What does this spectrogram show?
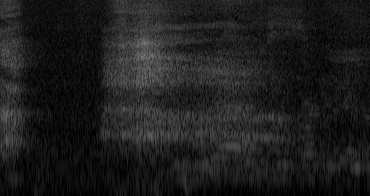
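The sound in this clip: A voice imitates God breathing out: a single soft, breathy exhaled rush of air, faint and unvoiced, with no words spoken.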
